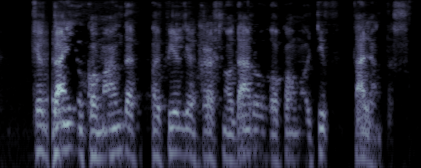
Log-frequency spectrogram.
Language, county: Lithuanian, Klaipėda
